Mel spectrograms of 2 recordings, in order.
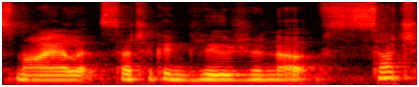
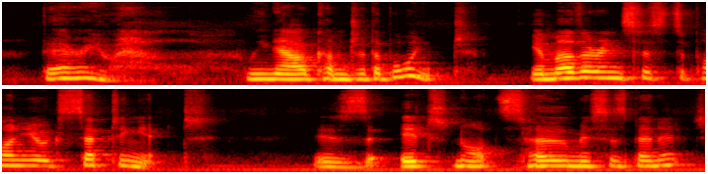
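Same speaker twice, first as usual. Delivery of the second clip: ordinary delivery, nothing marked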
